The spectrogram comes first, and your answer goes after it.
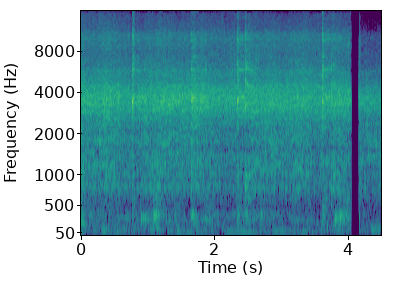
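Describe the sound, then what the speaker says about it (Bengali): Potato and onion pieces frying in oil and being stirred, a soft, even sizzle with a few faint utensil scrapes at regular intervals, heard alone, ending with a brief cut. "তেলের মধ্যে আলু আর পেঁয়াজ খুব ভালো করে নেড়ে নেব"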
